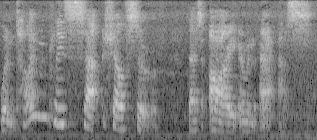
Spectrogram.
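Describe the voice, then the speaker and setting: Someone performs a put-on character voice at a fairly slow pace. Clear background noise and a slight echo are present. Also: woman. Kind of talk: comic overacting. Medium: stage play. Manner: pompous, confused.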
